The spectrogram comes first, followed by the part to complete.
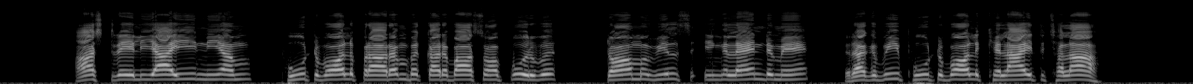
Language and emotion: Maithili, neutral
